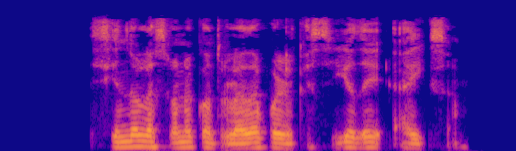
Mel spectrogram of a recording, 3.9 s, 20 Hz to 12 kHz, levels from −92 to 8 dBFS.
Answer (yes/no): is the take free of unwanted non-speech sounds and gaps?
yes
